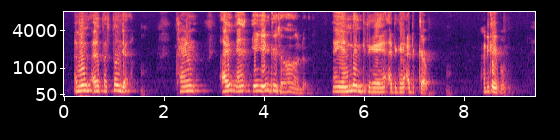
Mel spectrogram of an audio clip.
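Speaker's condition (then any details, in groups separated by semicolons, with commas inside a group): Cerebral palsy; from birth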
